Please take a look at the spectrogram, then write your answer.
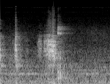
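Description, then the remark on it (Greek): Two quick, light clinks of a gold spoon against a coffee cup as a spoonful of sugar is stirred in, bright, the second slightly fuller than the first, with no one talking. “Πω, δεν έχω ξαναπιεί καφέ με χρυσό κουτάλι.”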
